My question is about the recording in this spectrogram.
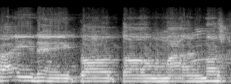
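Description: A man chanting a devotional zikir in long, held, melodic notes, with short breaks between about three sung phrases.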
